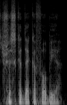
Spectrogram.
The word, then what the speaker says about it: triskaidekaphobia: It's triskaidekaphobia.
